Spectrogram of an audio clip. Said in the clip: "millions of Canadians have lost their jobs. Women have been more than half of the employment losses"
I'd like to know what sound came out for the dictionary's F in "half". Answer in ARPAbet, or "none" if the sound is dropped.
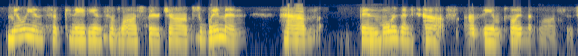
F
